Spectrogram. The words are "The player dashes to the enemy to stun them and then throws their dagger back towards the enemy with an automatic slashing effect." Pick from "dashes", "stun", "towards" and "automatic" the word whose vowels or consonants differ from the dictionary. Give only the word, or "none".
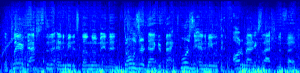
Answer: none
